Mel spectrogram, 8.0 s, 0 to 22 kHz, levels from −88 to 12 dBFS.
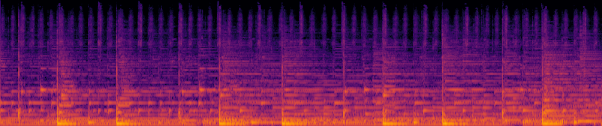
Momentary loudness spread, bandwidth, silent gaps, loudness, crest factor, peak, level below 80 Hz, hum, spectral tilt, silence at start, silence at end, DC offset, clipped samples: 8 LU; 13.5 kHz; none; -20 LUFS; 18 dB; 0 dBFS; -28 dBFS; none; -8 dB/octave; 0 s; 0 s; under 0.1%; under 0.1%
